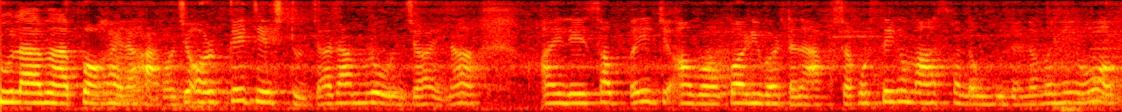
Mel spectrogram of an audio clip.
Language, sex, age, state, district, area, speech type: Nepali, female, 18-30, West Bengal, Darjeeling, rural, spontaneous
